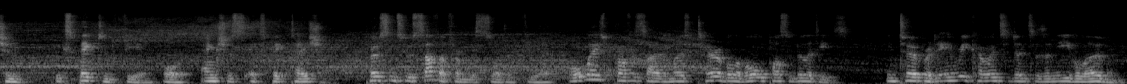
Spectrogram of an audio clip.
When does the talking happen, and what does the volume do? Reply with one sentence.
You can hear the talking from 0.0 to 11.2 s, at a steady volume.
